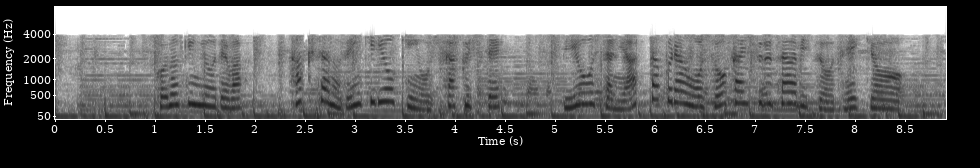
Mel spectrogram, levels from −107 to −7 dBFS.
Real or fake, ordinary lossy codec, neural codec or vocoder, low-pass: real; AAC, 16 kbps; none; 7.2 kHz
